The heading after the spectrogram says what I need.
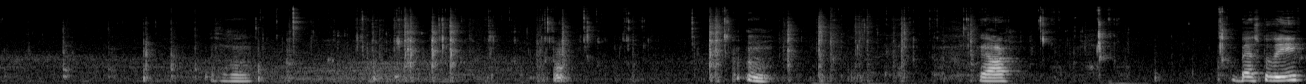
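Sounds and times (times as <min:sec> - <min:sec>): person chewing crunchy food: 0:00.3 - 0:12.4
person humming with mouth closed: 0:07.4 - 0:07.8.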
